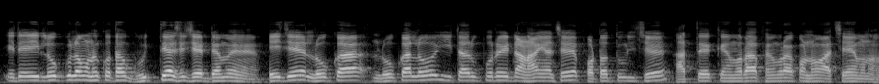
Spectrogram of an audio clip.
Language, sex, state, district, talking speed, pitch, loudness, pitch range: Bengali, male, West Bengal, Purulia, 175 wpm, 165 Hz, -20 LUFS, 155-190 Hz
